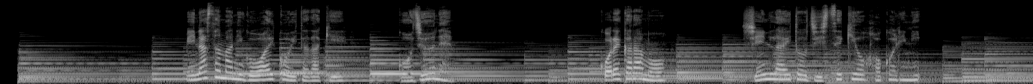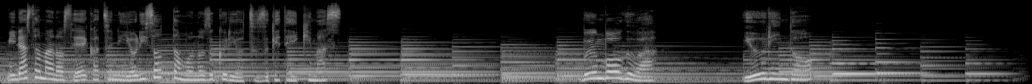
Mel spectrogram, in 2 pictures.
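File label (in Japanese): ナレーション, 女性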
